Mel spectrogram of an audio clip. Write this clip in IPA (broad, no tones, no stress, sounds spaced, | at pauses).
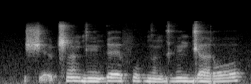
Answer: ʃ ɛ̰ ʈ͡ʂ ã ɡ ẽ ɠ ɛ f o ɡ ɐ̃ ɡʱ ẽ ɡʲ a ɾ ɔ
